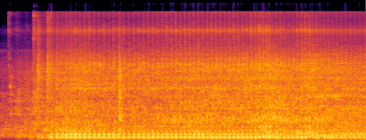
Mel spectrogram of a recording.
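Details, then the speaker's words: Honda Scoopy FI ESP scooter started by jumpering ignition wires (key lost): brief crank, catches at once, steady even putter at idle; starts fine, though one circuit still not working. "ini dia sudah sudah sudah hidup ya tidak hidup-hidup"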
